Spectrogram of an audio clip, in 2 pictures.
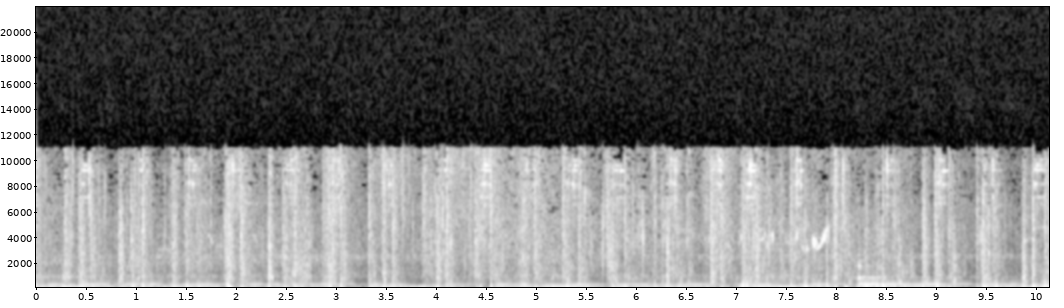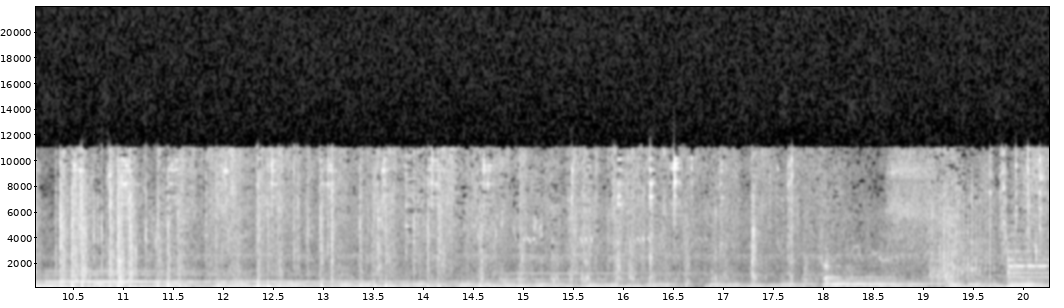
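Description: Horse hooves galloping in Red Dead Redemption 2, a rapid close drumming of clip-clop beats that runs continuously and loud with game ambience beneath.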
